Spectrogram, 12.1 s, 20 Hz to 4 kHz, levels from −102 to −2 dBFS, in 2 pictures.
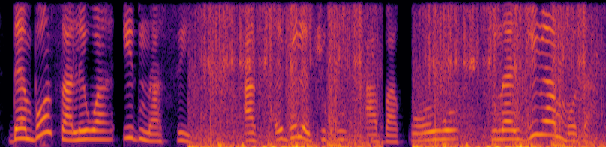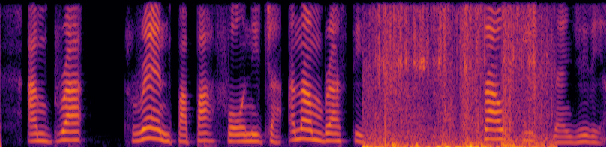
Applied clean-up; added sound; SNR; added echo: none; Keys jangling; -5 dB; none.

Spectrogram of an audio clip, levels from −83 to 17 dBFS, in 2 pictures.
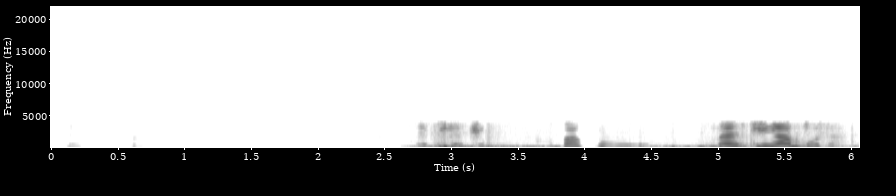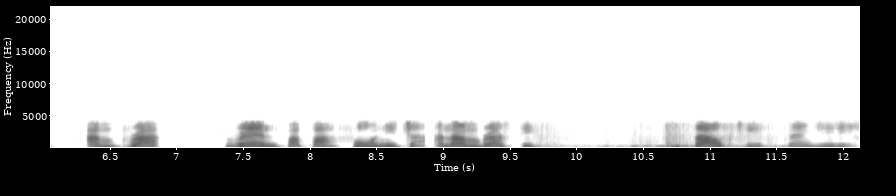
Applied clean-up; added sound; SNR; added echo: neural mask model DeepFilterNet 3.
